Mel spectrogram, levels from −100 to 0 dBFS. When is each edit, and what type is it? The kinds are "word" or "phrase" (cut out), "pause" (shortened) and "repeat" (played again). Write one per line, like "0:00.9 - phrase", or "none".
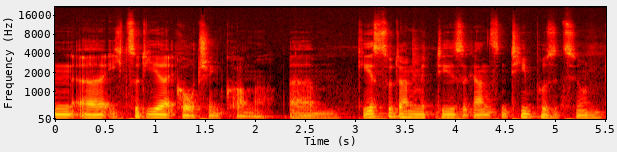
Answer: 0:01.2 - word
0:03.8 - word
